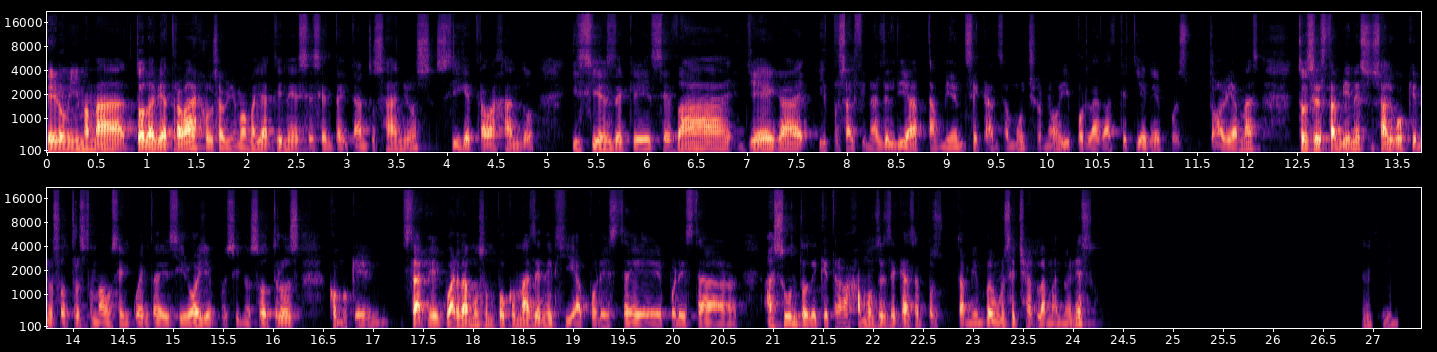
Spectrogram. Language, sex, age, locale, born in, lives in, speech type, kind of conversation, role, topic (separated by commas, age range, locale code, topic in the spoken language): Spanish, male, 30-34, es-MX, Mexico, Mexico, conversation, podcast, guest, ¿Cómo organizas las tareas domésticas en familia?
